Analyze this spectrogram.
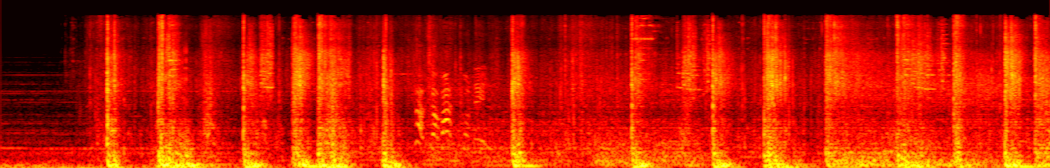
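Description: Punches and kicks thud in a fast brawl.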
